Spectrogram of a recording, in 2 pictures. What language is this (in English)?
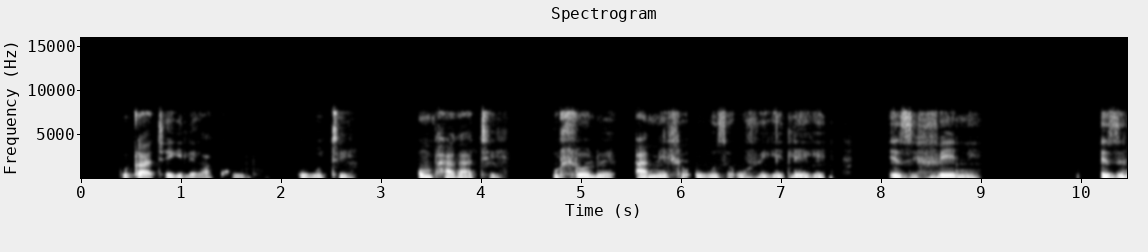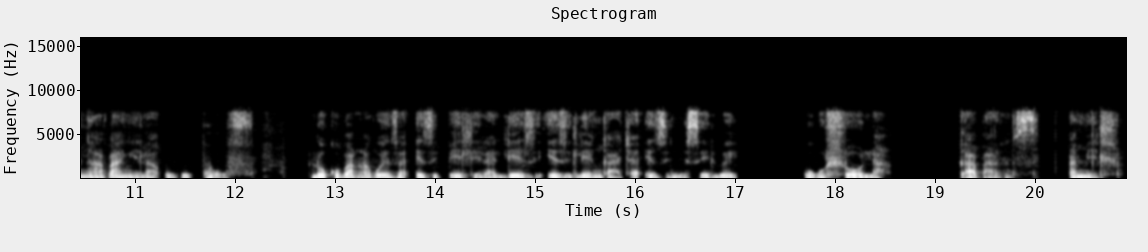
North Ndebele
